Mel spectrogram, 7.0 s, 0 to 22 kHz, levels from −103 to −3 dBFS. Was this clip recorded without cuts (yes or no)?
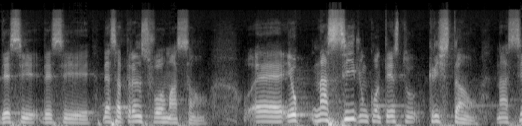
no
